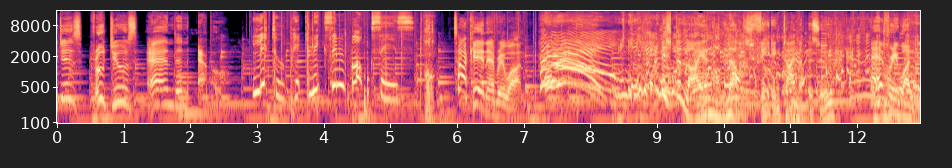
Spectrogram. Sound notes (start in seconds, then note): 5.4 snorts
